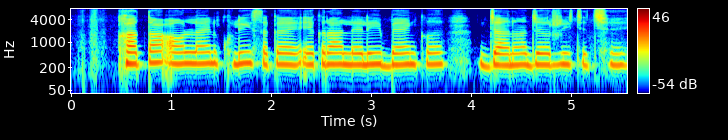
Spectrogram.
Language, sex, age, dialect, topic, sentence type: Maithili, female, 18-24, Angika, banking, question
